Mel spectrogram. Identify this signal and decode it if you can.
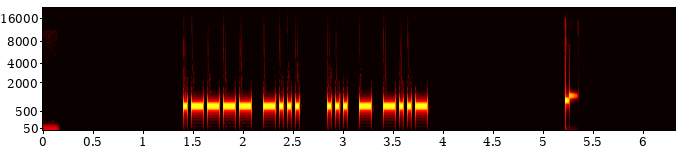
Morse code, heard as a keyed tone, about 30 wpm, 700 Hz. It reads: 1B STX
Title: Field Day Exchanges Encore - 30wpm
